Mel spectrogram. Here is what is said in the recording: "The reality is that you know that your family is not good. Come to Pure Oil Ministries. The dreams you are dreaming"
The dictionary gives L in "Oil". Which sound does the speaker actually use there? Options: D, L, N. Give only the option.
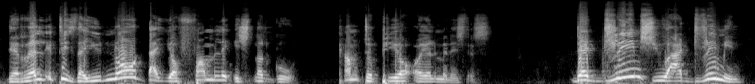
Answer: L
